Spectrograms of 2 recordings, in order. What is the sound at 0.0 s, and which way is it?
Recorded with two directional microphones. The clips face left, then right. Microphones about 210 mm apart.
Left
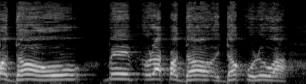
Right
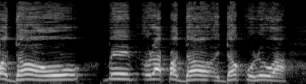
A man's voice, 35° right (ahead or behind).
